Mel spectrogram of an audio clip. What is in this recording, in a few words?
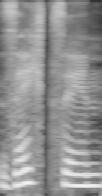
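"sixteen", English; iOS 4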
